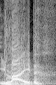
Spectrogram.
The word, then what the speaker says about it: elide: Of course, my second response to seeing this was I had to look up what the word elid was. It turned out it's actually pronounced elide.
